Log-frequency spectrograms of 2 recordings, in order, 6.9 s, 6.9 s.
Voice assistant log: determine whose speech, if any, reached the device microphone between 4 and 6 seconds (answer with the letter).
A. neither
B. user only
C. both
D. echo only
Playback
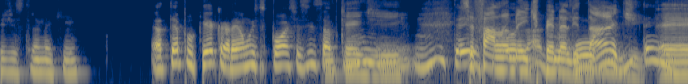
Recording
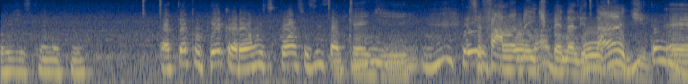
D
